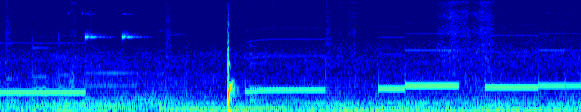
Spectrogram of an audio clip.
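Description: Light background music: a simple melody of held notes stepping between pitches, with one short, sharp rising blip, the loudest sound, a little before the middle.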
